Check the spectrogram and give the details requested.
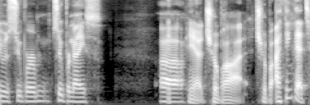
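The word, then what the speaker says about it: Chobot: Oh, it's Choba.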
